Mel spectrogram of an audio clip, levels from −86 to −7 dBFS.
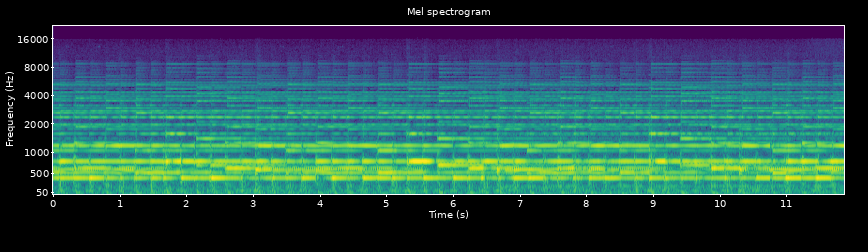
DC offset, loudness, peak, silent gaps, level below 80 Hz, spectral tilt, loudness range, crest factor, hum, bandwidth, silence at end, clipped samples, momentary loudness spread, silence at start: under 0.1%; -13 LUFS; 0 dBFS; none; -38 dBFS; -4.5 dB/octave; 2 LU; 12 dB; none; 9.8 kHz; 0 s; under 0.1%; 3 LU; 0 s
